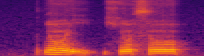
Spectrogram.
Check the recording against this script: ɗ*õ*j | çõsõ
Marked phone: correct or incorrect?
correct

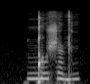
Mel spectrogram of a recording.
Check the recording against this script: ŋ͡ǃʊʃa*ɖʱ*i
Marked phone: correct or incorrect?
incorrect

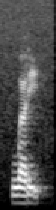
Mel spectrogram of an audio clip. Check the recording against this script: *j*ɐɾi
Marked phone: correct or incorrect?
incorrect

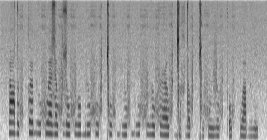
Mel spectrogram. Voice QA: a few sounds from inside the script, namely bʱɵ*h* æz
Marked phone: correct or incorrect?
incorrect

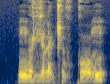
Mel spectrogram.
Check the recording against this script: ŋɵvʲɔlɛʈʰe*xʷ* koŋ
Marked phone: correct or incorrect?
correct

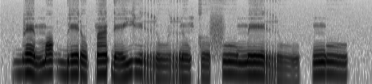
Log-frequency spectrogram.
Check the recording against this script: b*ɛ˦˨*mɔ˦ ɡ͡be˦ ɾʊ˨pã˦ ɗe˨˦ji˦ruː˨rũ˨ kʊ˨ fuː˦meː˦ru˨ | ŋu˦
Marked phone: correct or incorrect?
correct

